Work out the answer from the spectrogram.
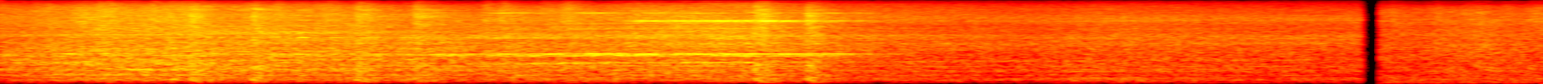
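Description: Double-deck Hitachi Rock electric train running past along the platform, its wheels squealing in high steady tones over a rumble for the first four seconds, then rumbling more quietly. The sound drops out for an instant near the end.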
